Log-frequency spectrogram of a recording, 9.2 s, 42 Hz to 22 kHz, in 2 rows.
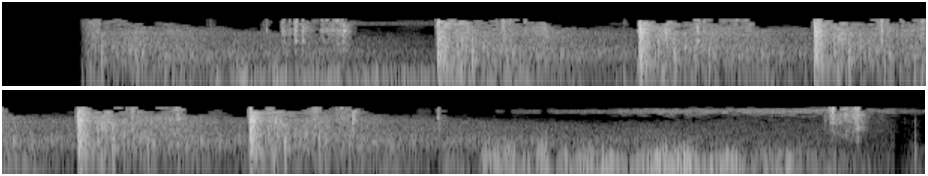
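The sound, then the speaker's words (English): A Remington 870 police shotgun fires a series of sharp, loud blasts about a second apart, each followed by a rumbling decay. “That was the Remington 870 police shotgun.”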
